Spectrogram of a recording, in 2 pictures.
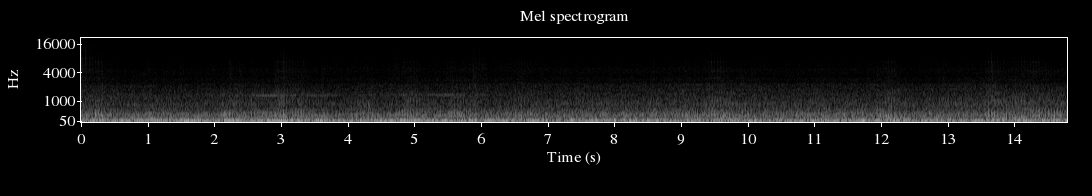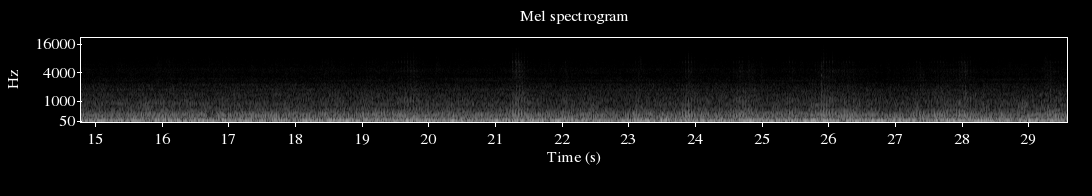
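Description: Passenger train running at speed between stations, heard from inside the carriage: a steady low rumble of wheels on the track, with an occasional faint click.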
